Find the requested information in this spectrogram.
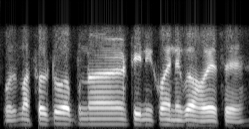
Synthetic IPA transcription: bolmasɔɹtʊapʊnaɹtinikʰɔaenɛkwaɦɔjasɛ

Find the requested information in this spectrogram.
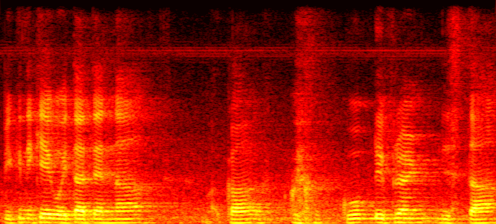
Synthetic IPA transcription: piknikeɡojt̪at̪ːjanːa | kã | kʰuːp̚ɖifɾəɳʈd̪ist̪a

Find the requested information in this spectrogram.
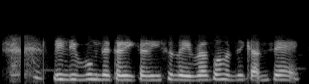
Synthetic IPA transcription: lilibuŋdɐkɐɾikɐɾisulɐjbɾakɔɦazikːanse

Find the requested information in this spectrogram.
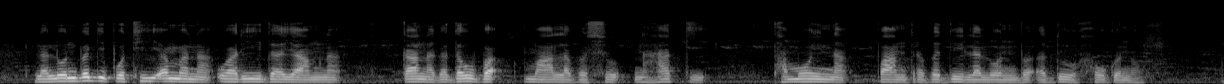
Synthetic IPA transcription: lɐlonbɐɡipotʰiɐmɐnɐwaɾidɐjamnɐ | kanɐɡɐdɐwbɐ | malɐbɐsunaɦakːi | tʰamojnɐpamtɾɐbɐdilɐlonbɐʔɐduhawɡɐno

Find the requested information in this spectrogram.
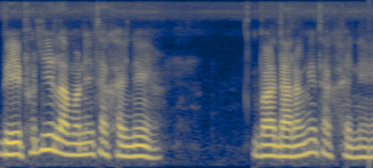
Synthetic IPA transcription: bepʰɯt̚nilamanitʰakʰajnɯ | badalaŋnitʰakʰajnɯ

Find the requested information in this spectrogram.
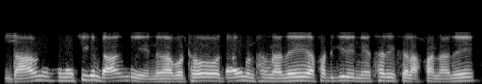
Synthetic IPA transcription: dawnɔntʰaŋnasiɡɯndaŋninɯŋabɔtʰɔdawnɔntʰaŋnanɯjapʰadɯɡiɾenetʰaɾisalapʰananɯj

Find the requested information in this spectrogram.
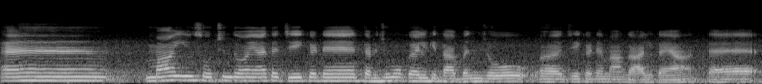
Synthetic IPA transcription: ɛ̃ː | mãɪɦõsoːt͡ɕə̃n̆d̪oaːɦijãt̪ɐd͡ʑeːkɐɗɦɪ̃t̪ɐɾd͡ʑʊmokɐjəlk̬ɪt̪aːbənɪ̆d͡ʑoːd͡ʑeːkɐɗɦɪ̃mãɠa̰ːl̤ɪ̆kɐjã̰t̪ɐ

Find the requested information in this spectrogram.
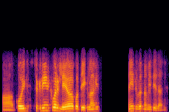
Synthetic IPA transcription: ɦãːkoːisəkɾiːnɪkbəɾileːaːpãːd̪eːkʰlãːŋɡeː | nəĩt̪ʰɪpʰɪɾnəmĩːd̪eːd̪ãːŋɡeː

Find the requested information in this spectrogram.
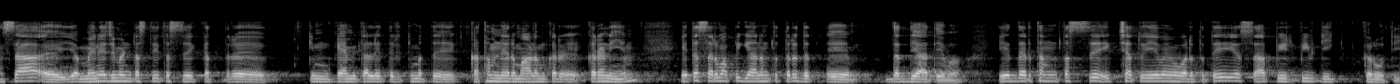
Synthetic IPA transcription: saːjɐmeːneːd͡ʒmeɳʈɐst̪it̪ɐskɐt̪ɾ | kimkeːmikɐleːt̪ɐɾkimːɐt̪kɐt̪ʰɐmneɾɐmaːɽɐmkɐkɐɾɳiemeːt̪ɐsɐɾmɐpiɡjaːnɐmt̪ɐt̪ɾɐ | d̪ɐd̪jaːt̪eːʋɐ | eːd̪ɐɾt̪ʰɐmt̪ɐsɪk̚t͡ʃʰat̪ueːʋɐʋɐɾt̪ɐt̪ejɐsaːpipiːʈiːkɐɾoːt̪ḭː

